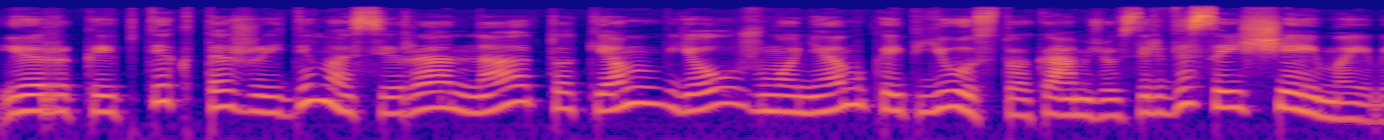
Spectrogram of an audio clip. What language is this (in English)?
Lithuanian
